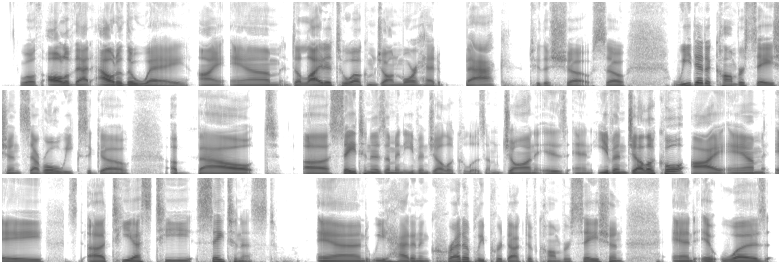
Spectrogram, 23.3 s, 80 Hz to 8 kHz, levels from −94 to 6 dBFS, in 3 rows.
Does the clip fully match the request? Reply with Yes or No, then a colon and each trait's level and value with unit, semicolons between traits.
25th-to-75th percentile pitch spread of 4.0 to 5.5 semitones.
Yes: average, 4.4 semitones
